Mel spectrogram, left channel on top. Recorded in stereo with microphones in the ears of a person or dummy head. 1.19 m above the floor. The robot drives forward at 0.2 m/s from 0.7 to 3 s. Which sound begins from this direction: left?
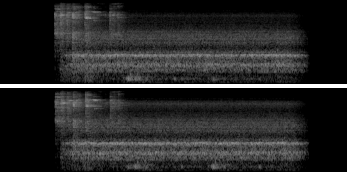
A dropped coin, at 0.5 s.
